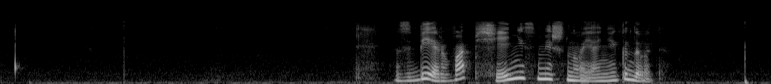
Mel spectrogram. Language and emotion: Russian, positive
